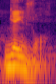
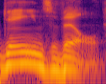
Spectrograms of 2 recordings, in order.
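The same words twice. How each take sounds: First: Gainesville squashed into nearly one syllable; southern pronunciation. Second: Gainesville said fully as two clear syllables; northern pronunciation. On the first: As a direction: say "Gainesville" southern-style, quick, swallowing the "ville" into "Gaines-vl". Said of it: "I gotta say it in one syllable". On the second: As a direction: say "Gainesville" northern-style, GAINES-VILLE with a full "ville". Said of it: "from a northern standpoint, we would call it". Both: Shown as a demonstration.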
